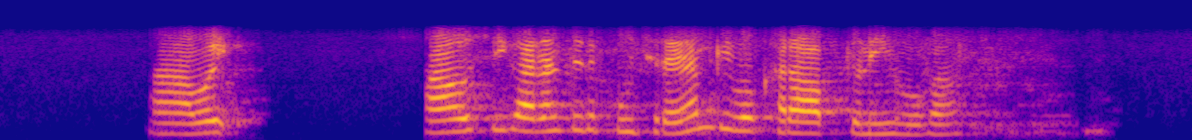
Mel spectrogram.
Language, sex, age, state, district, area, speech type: Hindi, female, 18-30, Madhya Pradesh, Narsinghpur, rural, conversation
